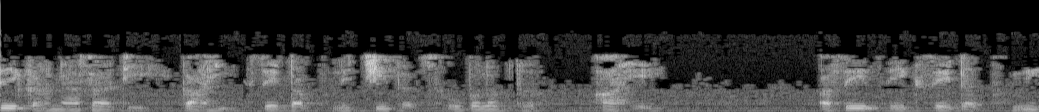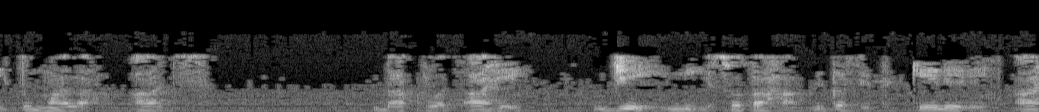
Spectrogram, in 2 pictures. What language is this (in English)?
Marathi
